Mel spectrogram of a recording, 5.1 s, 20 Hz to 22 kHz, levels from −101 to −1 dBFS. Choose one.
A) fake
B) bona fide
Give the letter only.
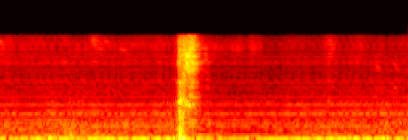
A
